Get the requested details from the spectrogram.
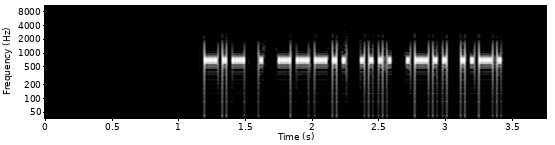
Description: Morse code, heard as a keyed tone, about 34 wpm, 700 Hz. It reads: KE8HLF
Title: USA Call Signs 35wpm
